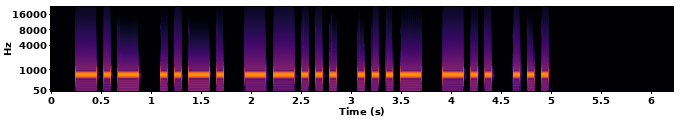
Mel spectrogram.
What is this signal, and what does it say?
Morse code, heard as a keyed tone, about 17 wpm, 700 Hz. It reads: KF7VDS
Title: USA Callsign DE Callsign - 6 Characters - 17wpm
